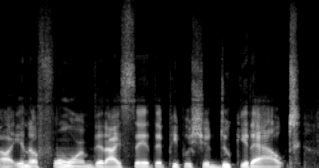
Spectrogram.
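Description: Heard here is a woman with an American accent, in a dry, close sound with no echo. The recording is very clean, with a silent background. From southeast Missouri. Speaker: school board candidate and educator. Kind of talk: interview.

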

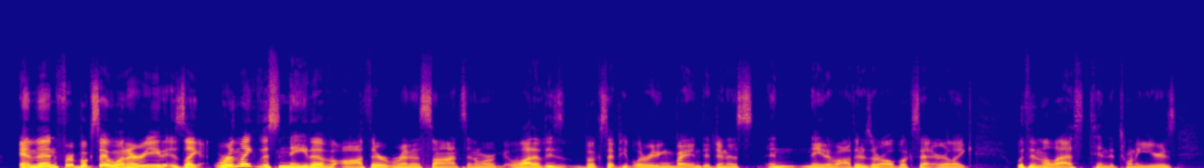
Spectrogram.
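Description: A man with an American accent speaks in a plain, everyday voice at medium pitch. He talks at a fairly quick pace on a very clean recording with a silent background. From Oklahoma. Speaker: library podcast host. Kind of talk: book discussion before live audience. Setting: public library with live audience.

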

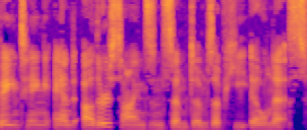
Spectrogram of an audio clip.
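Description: Dry and close with no echo, the sound comes over a quiet background from a woman with a plain, everyday voice. Her pitch is fairly low, her intonation fairly even and her pace moderate. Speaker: radio reporter. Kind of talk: news report.

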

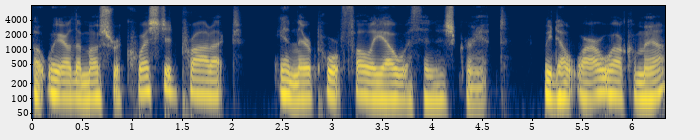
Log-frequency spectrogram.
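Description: A Texan accent at a moderate pace, with ordinary pitch variation, a dark, mellow tone, dry, close sound with no echo, and a quiet background. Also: man, fairly low pitch for a man. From Texas, Bonham (northeast of Dallas). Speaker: nonprofit food company CEO. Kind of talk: radio interview.

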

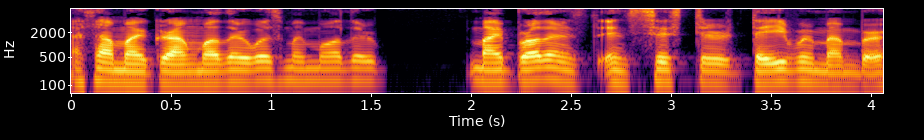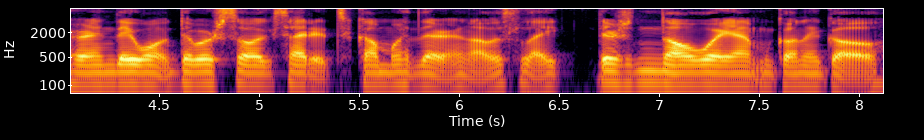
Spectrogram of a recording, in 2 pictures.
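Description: With a Spanish accent, a man speaks very fast at a medium pitch with fairly even intonation, in a very clean recording with a silent background. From El Salvador. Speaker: undocumented immigrant student. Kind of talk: personal testimony interview.

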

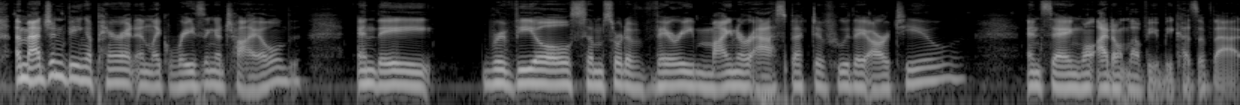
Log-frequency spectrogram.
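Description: Recorded very cleanly against a silent background, a man with an American accent talks at a moderate pace and medium pitch, his bright, sharp tone carrying ordinary pitch variation. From New York City. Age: 30s. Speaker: drag performer. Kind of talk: casual interview.

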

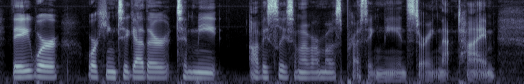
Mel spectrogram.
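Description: An unremarkable speaking voice from a woman with a fairly low pitch and an American accent, at a fairly quick pace, in a very clean recording with a silent background. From US Midwest. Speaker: nonprofit project director. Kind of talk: radio interview.

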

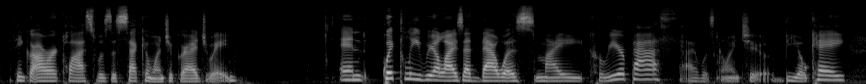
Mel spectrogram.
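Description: On a very clean recording with a silent background, a woman speaks with a Brazilian accent at a moderate pace. Her fairly low voice has lively intonation and big swings in loudness. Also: dry, close sound with no echo. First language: Portuguese. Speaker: community outreach coordinator. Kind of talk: interview.

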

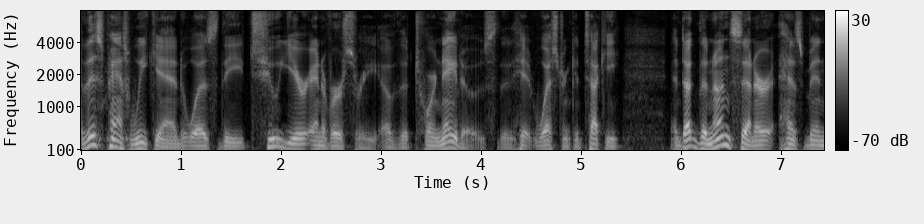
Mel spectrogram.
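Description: A man with a very deep, low pitch speaks at a moderate pace. The sound is dry and close with no echo, in a very clean recording with a silent background. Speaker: radio host. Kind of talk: radio host introduction. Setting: radio studio.

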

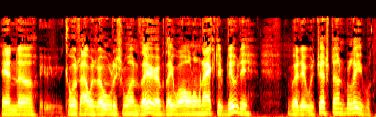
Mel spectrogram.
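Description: Against a quiet background, a man with a Southern US accent talks at a moderate pace, his fairly high pitch held in fairly even intonation. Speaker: war veteran. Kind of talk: interview. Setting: studio.

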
